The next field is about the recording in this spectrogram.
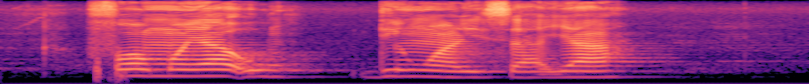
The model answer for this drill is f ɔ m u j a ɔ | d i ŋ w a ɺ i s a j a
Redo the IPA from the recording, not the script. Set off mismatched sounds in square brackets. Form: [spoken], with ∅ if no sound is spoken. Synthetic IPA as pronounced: f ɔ m [ɔ] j a [u] | d i ŋ w a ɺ i s a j a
